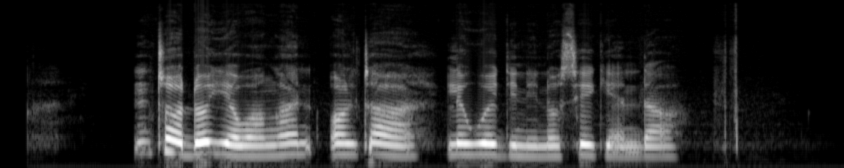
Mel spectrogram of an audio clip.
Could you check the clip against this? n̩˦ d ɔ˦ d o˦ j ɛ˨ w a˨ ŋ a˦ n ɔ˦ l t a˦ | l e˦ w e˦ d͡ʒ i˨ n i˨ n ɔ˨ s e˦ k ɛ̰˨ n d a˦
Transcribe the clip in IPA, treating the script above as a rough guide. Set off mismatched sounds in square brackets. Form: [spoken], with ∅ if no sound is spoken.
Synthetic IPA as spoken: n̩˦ [t] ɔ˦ d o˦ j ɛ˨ w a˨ ŋ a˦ n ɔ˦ l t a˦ | l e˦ w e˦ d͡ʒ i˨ n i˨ n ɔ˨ s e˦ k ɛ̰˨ n d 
